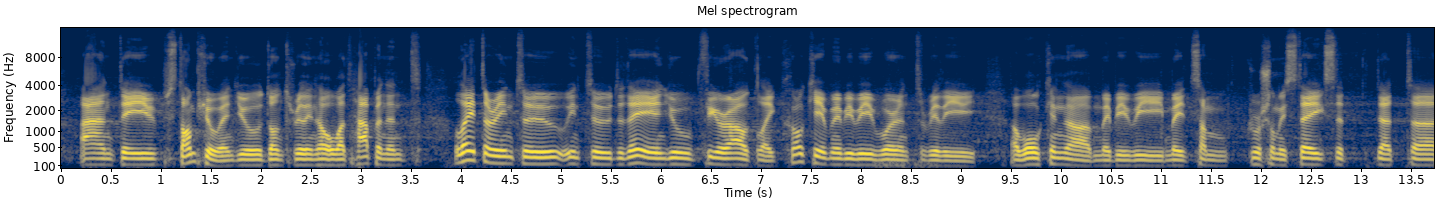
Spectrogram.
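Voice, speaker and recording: With a Serbian accent, a man speaks at a medium pitch and a moderate pace with fairly even intonation. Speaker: esports analyst. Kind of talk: esports panel analysis. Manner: halting, many repeated words.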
